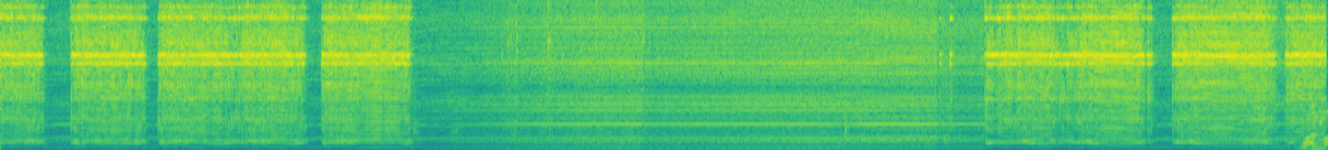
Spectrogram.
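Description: A chainsaw sharpener grinding a chain tooth, a loud steady buzzing whine broken by several short cutoffs, then a quieter rising hum in the middle before the loud intermittent grinding returns.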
